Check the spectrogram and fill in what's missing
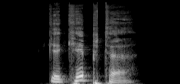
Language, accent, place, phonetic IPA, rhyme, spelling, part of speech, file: German, Germany, Berlin, [ɡəˈkɪptə], -ɪptə, gekippte, adjective, De-gekippte.ogg
- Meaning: inflection of gekippt: 1. strong/mixed nominative/accusative feminine singular 2. strong nominative/accusative plural 3. weak nominative all-gender singular 4. weak accusative feminine/neuter singular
